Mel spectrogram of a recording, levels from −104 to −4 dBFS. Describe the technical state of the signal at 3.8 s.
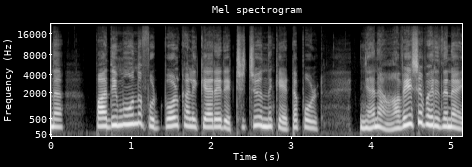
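At 3.8 s the speech signal is intact, with no dropout, clipping, distortion or other fault audible at that moment.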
